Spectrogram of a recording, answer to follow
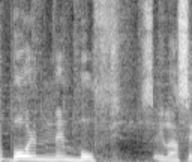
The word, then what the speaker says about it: Bournemouth: Vasco acertou a venda de Ryan para o Bournemouth. Sei lá se é essa a pronúncia correta. Repete aí. Bournemouth.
